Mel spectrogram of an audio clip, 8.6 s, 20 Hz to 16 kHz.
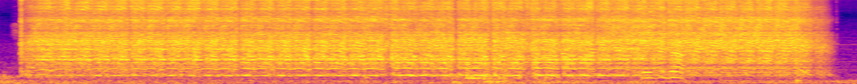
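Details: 2009 Toyota Corolla that died on the highway after the temperature gauge rose; alternator replaced and another battery fitted. The starter spins steadily for about eight seconds with even compression pulses near three per second and no firing. Cranks, no start.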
